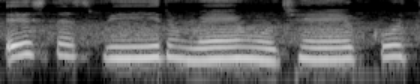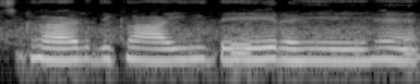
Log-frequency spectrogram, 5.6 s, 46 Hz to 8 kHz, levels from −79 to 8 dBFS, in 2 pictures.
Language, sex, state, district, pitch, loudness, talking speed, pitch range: Hindi, female, Madhya Pradesh, Katni, 215 Hz, -17 LUFS, 105 wpm, 205-235 Hz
